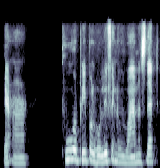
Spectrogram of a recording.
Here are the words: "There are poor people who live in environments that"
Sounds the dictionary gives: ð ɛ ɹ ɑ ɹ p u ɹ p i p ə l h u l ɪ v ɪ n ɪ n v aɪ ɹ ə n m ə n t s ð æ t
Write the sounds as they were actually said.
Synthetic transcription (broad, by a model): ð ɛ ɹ ɑ ɹ p u ɹ p i p ə l h u l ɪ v ɪ n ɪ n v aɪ ə m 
